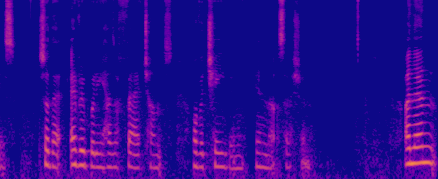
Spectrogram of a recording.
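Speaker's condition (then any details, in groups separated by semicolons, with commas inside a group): No condition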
